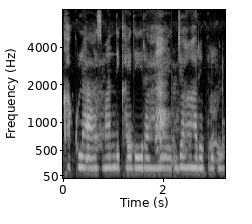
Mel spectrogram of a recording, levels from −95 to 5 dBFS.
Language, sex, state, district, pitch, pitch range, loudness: Hindi, female, Bihar, Saharsa, 190 Hz, 185-195 Hz, -28 LUFS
